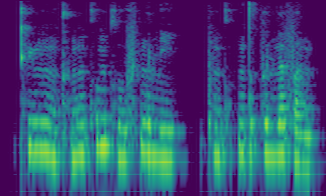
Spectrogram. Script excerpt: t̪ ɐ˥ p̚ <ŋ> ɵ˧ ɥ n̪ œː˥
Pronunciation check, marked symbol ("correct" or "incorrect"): incorrect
